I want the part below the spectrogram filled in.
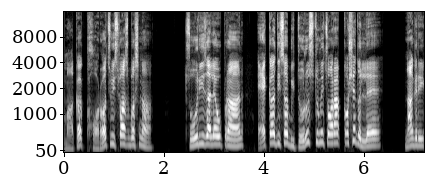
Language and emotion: Goan Konkani, surprised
